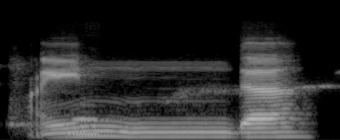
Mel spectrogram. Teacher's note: nun sukun bertemu dengan huruf dal, bacaan ikhfa dibaca samar-samar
